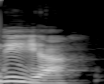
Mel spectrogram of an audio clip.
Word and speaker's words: día: Jeśli natomiast nad I jest akcent, czyli takie coś jak na polski przecinek wyglądające, to wtedy wydłuża się to jak IJ. Un día, un país.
